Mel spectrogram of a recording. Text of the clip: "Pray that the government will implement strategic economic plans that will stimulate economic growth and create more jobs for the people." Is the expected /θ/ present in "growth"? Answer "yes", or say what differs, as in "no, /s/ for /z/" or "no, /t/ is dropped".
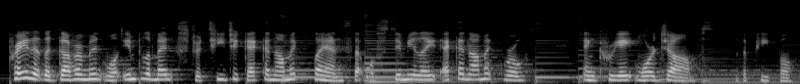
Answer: yes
